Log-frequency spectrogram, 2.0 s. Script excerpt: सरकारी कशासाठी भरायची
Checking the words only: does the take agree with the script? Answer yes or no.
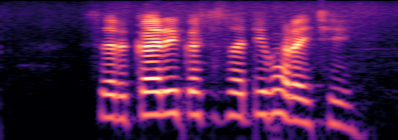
yes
